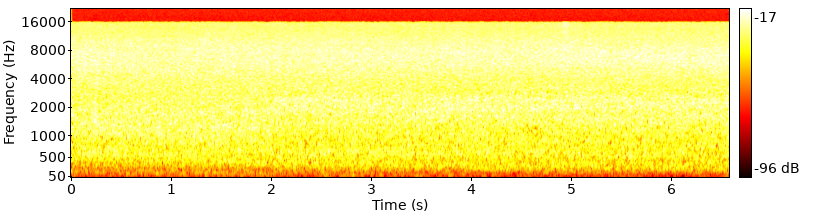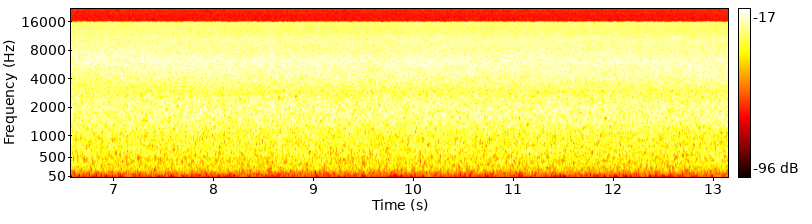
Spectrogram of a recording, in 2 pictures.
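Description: Steady rush of a fast-flowing river running over rapids, an even hiss of water with no breaks.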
